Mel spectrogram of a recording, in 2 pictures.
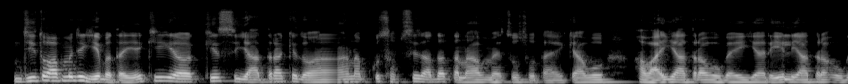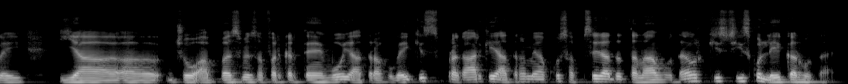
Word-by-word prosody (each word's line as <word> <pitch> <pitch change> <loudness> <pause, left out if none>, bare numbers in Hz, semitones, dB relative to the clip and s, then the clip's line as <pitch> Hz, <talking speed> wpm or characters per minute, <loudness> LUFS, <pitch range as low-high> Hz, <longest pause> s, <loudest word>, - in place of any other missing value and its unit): जी, 145 +5 +3
तो 190 - +5
आप 170 0 +6
मुझे 180 +1 +6
ये 130 -7 +6
बताइए 105 -1 +3
कि 170 - 0
अ, 130 -2 +7 0.2
किस 160 -1 0
यात्रा 120 +1 +1
के 140 - +2
दौरान 110 +2 0
आपको 120 +1 -5
सबसे 120 0 -6
ज़्यादा 125 -1 +2
तनाव 110 0 +1
महसूस 105 +1 -3
होता 100 0 -5
है? 95 - -4
क्या 100 +1 -3
वो 110 +1 +2 0.4
हवाई 105 0 +4
यात्रा 105 -1 +1
हो 105 -2 +2
गई 105 0 0
या 105 - +1
रेल 115 +2 +3
यात्रा 105 0 0
हो 100 - -2
गई, 100 0 -3 0.4
या 100 0 +1
अ, 100 0 -1
जो 100 0 0
आप 100 +4 -8
बस 105 0 0
में 110 - 0
सफ़र 105 0 -6
करते 105 0 -3
हैं, 100 - 0
वो 115 +3 0
यात्रा 100 -3 -2
हो 100 -2 -11
गई? 105 +3 0
किस 150 +6 -6
प्रकार 115 -5 -2
की 130 0 0
यात्रा 105 +2 -2
में 125 -1 -3
आपको 120 +4 -6
सबसे 110 0 -3
ज़्यादा 125 -1 +2 0.2
तनाव 110 +1 0
होता 105 -1 -7
है 135 - +2
और 150 0 -3
किस 150 0 -5
चीज़ 145 0 -3
को 165 - +3
लेकर 105 -2 +2
होता 105 +1 -5
है? 110 - -21
110 Hz, 215 wpm, -23 LUFS, 105-125 Hz, 0.4 s, अ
